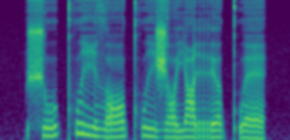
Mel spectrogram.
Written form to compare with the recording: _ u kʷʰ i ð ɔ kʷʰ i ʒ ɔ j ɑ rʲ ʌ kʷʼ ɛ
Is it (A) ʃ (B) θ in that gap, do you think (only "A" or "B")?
A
